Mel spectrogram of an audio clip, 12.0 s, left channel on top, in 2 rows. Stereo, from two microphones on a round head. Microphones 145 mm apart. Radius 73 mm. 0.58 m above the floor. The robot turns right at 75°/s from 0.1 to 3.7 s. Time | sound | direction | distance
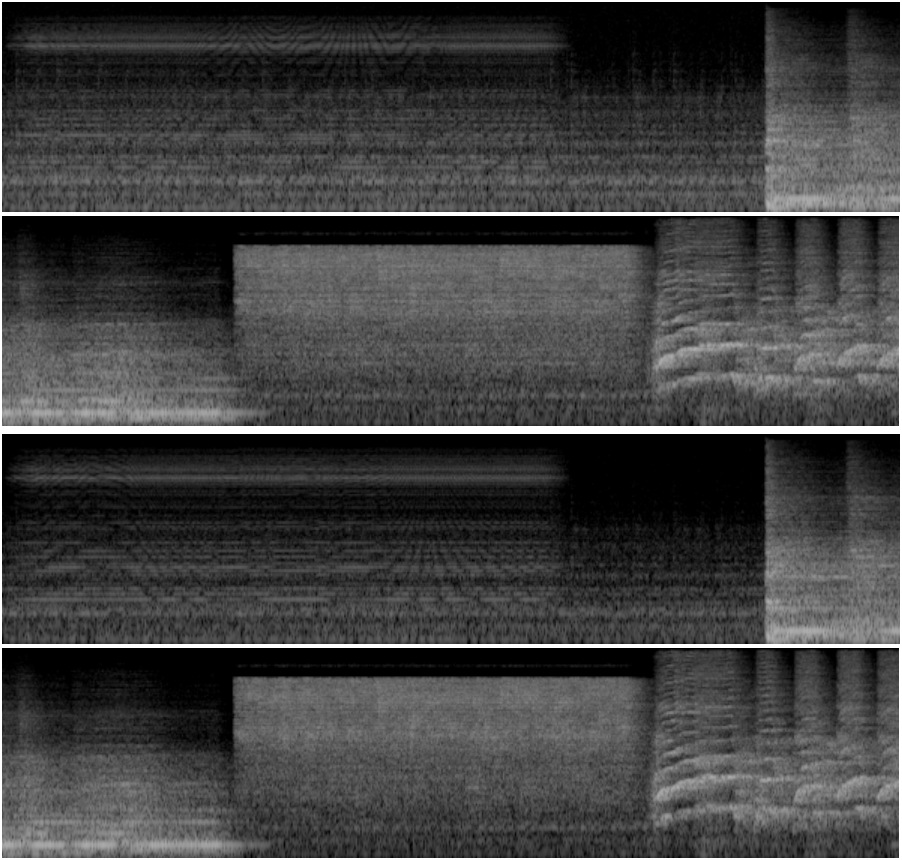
5.1 | knocking | 20° right (ahead or behind) | 1.2 m
7.5 | frying | 20° right (ahead or behind) | 1.6 m
10.3 | laughter | 30° right (ahead or behind) | 1.2 m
